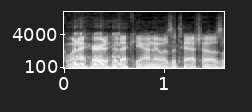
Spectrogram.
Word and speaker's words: Hideki Anno: co-directed by both Hideki Anno and Shinji Higuchi.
